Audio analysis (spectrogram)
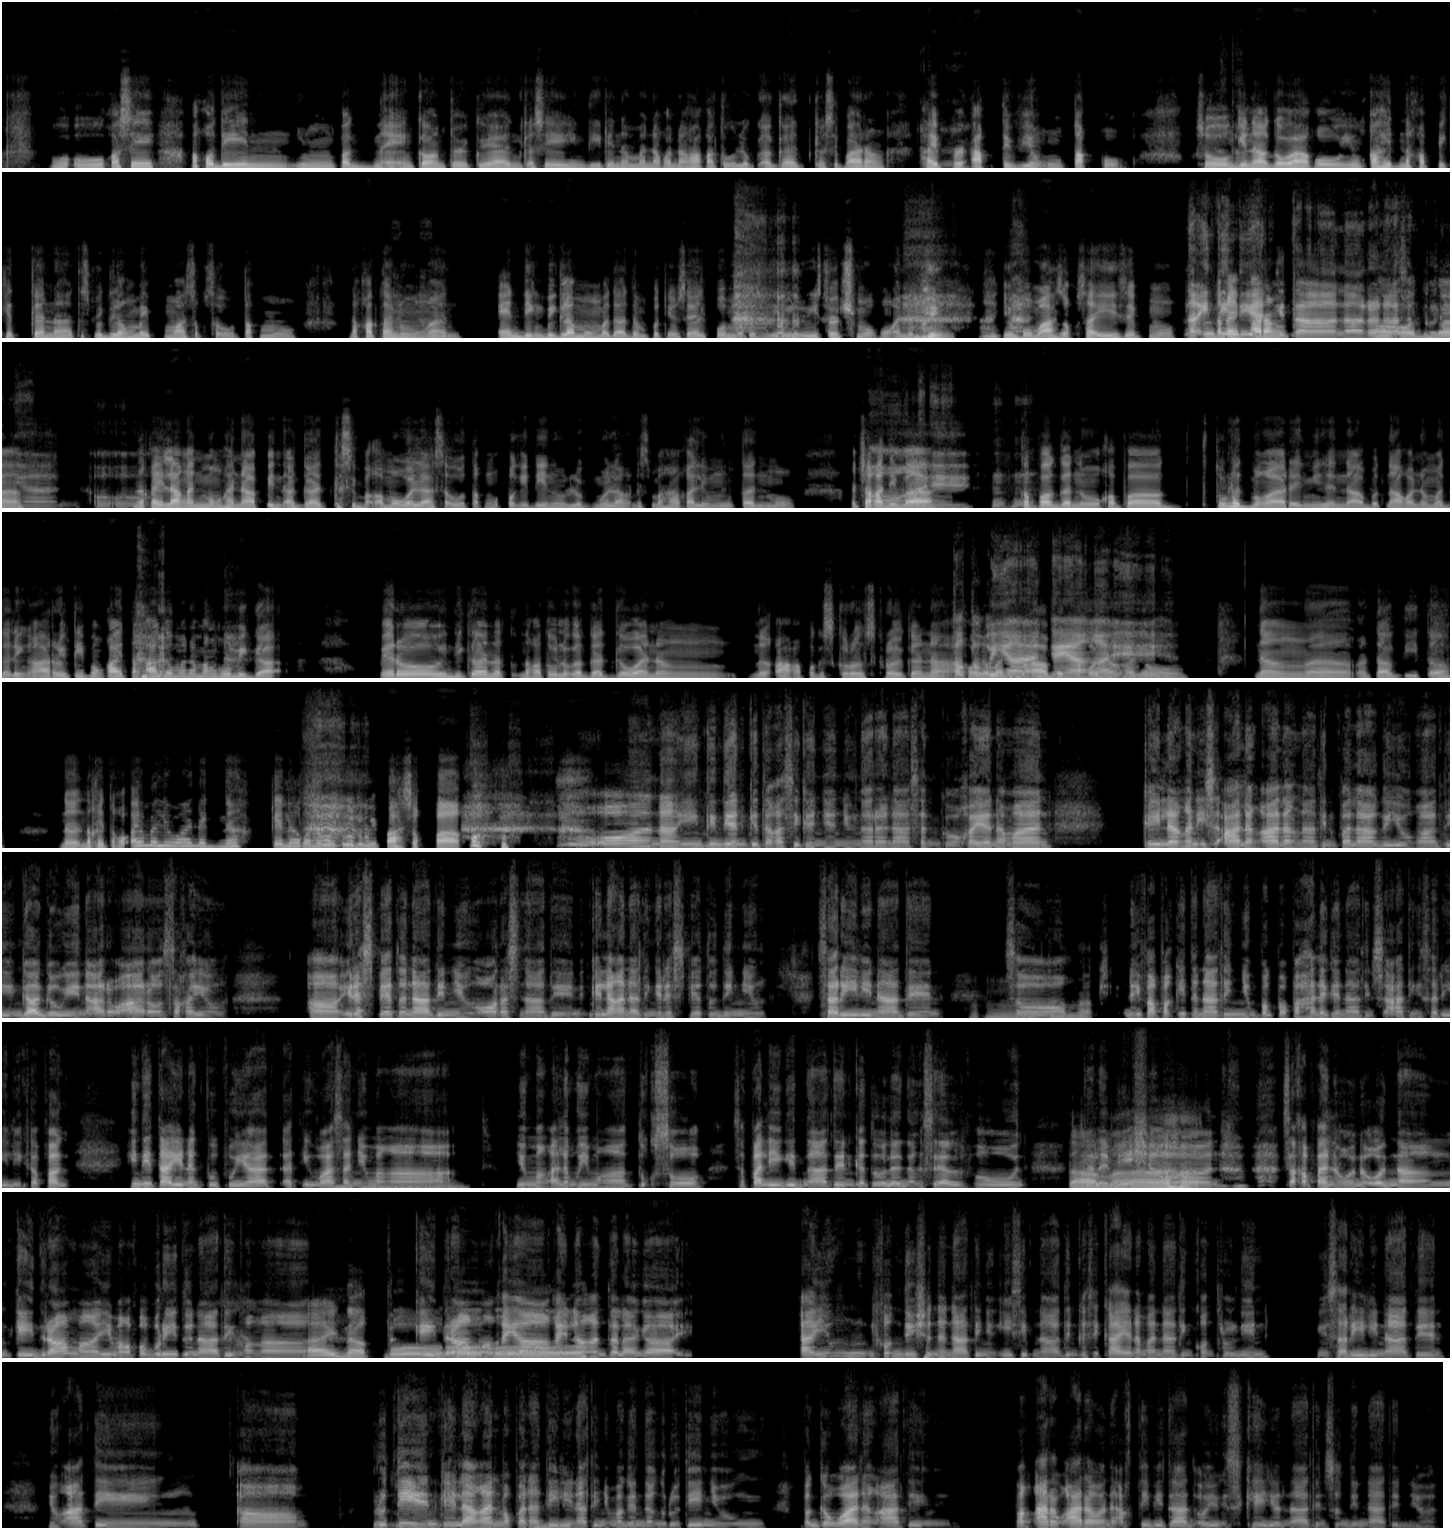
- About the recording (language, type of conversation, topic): Filipino, unstructured, Paano mo ipaliliwanag ang kahalagahan ng pagtulog sa ating kalusugan?
- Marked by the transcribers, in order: in English: "hyperactive"; chuckle; laughing while speaking: "ba yung"; chuckle; chuckle; chuckle; chuckle; tapping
